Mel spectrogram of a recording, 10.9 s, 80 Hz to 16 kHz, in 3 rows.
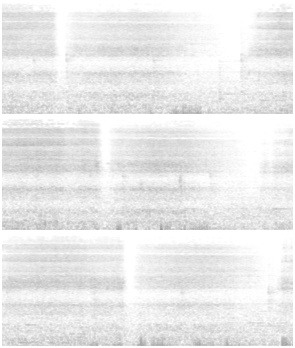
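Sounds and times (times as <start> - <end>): dog snoring: 0.0 - 10.9.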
